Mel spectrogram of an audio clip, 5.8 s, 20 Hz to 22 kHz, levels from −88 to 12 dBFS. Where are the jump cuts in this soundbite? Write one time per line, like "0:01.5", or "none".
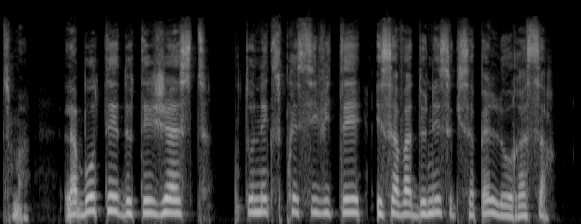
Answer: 0:02.4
